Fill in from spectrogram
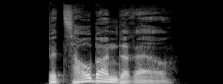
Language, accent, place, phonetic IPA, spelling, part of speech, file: German, Germany, Berlin, [bəˈt͡saʊ̯bɐndəʁɐ], bezaubernderer, adjective, De-bezaubernderer.ogg
- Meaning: inflection of bezaubernd: 1. strong/mixed nominative masculine singular comparative degree 2. strong genitive/dative feminine singular comparative degree 3. strong genitive plural comparative degree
